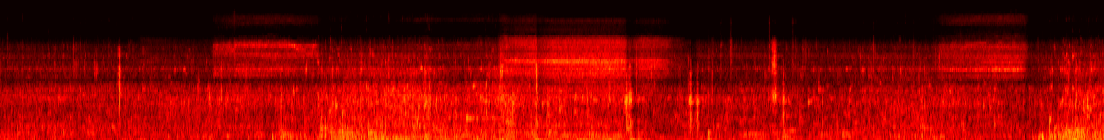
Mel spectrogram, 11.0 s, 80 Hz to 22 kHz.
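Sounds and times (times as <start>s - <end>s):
underwater regulator breathing: 2.1s - 3.2s, 5.0s - 6.9s, 9.4s - 10.3s.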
